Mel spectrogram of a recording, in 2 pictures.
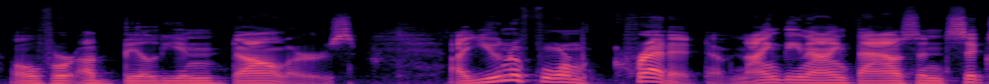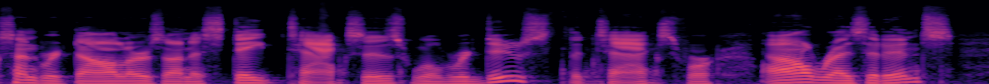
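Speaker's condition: No condition

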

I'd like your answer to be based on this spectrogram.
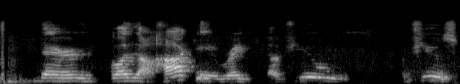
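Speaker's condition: Ataxic cerebral palsy; from birth, maternal rubella (German measles), back part of brain affected, wide-based gait, childhood short leg braces, weighted shoes; speech affected, about five years childhood speech therapy at crippled children's school, hopes speech sounds better now

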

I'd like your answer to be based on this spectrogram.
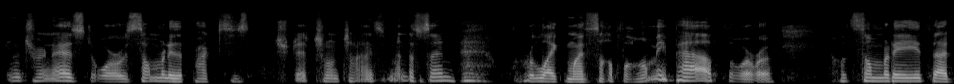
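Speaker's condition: Spinocerebellar ataxia; genetic cause, puzzled doctors for almost 40 years before diagnosis; symptoms for over 40 years, no definitive treatment, self-experimenting on own symptoms

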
